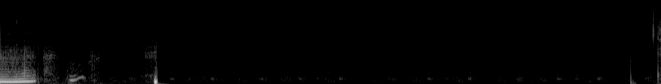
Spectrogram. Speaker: excuse me. Sneeze out of nowhere.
